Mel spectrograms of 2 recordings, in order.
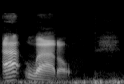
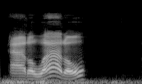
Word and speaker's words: atlatl: Some people call it atlatl. I think it's pronounced atlatl, but call it whatever you want.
